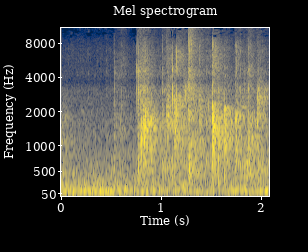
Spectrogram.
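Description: Audience clapping, starting just under a second in and running on as a patter of hand claps.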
